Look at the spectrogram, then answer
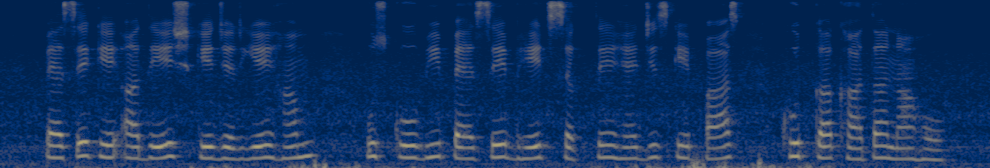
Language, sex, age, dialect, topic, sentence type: Hindi, male, 56-60, Marwari Dhudhari, banking, statement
